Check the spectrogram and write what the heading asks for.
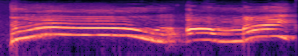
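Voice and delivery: put-on elephant's boo startling the old lady; boo then startled shriek. A narrator's reading. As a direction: shriek like a scared granny. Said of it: "cried the tiny old woman".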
